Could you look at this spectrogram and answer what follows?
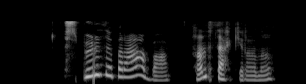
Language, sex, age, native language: Icelandic, female, 13, Icelandic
